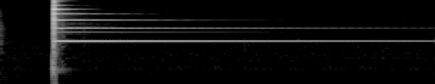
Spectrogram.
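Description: A single bell strike rings out with a clear, pure mid-pitched tone, starting sharply and then decaying slowly and smoothly for several seconds in otherwise silent surroundings.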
